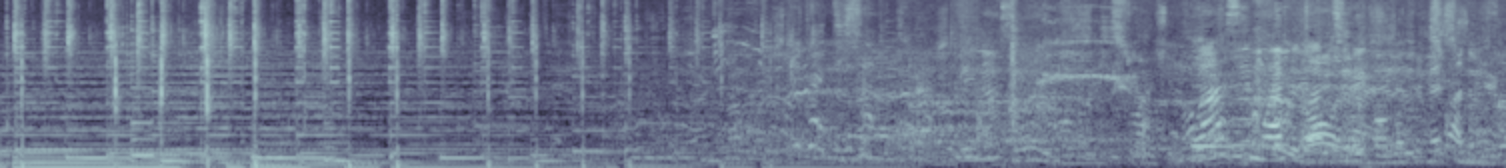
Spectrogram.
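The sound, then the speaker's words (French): A roomful of high school students chattering at once in a school boarding house, an overlapping indoor babble with no single speaker standing out, growing livelier and more scattered toward the end. “Silence tout le monde. Je ne veux plus rien entendre.”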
